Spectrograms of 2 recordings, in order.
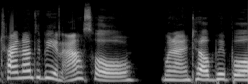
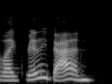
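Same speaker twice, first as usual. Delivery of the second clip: plain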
